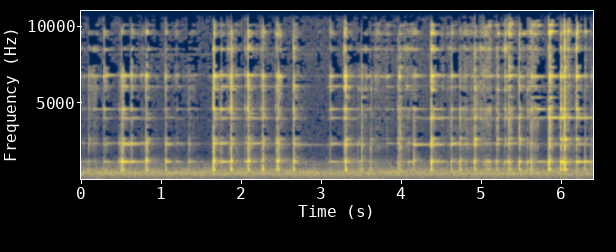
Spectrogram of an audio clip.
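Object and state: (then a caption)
Empty stainless steel mug. An empty, hollow stainless steel mug with a handle is tapped repeatedly with the fingernails, giving quick, irregular clinks. Each tap leaves a short metallic ring near 650 Hz with brighter overtones above it. A steady low hiss runs underneath throughout.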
